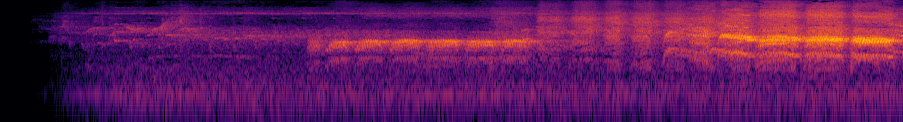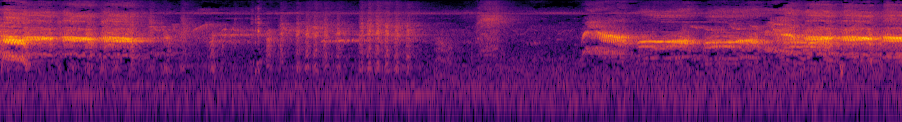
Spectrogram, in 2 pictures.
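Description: Wallace's standardwing bird-of-paradise calling in two long runs of rapid repeated notes: the first starts about three seconds in and stops around ten seconds, and the second starts about fifteen seconds in.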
